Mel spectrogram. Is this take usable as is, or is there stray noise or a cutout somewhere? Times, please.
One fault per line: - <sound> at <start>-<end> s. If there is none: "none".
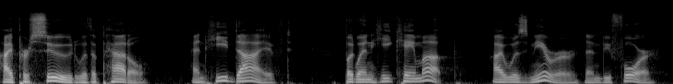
none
